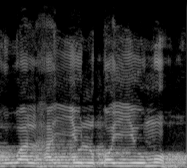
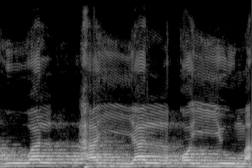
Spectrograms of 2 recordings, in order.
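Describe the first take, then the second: First: Both words end with a u vowel. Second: Both words end with an a vowel. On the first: The speaker calls it wrong. "Ada yang membaca" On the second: The speaker calls it right. "Yang paling benar dibaca"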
